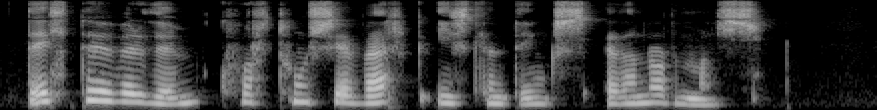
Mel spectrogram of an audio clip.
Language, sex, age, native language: Icelandic, female, 40-49, Icelandic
